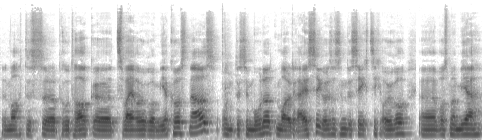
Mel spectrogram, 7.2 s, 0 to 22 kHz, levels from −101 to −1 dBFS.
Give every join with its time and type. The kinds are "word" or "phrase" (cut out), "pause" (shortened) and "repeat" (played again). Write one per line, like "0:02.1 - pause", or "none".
0:06.2 - pause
